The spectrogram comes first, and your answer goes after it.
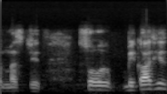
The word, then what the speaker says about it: masjid: you an example that the Egyptian guy is a masid I say masjid so because he's not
